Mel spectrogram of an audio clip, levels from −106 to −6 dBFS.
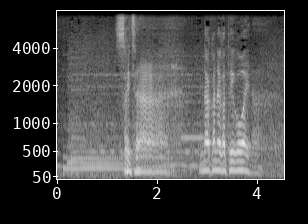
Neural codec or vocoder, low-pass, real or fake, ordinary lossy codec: none; 7.2 kHz; real; none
